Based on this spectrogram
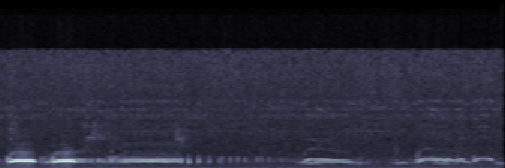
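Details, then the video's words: Local zebra dove in bekur song for luring other birds: two strong mellow hoots open, then a softer quavering trill, a quiet gap, and a few looping, wavering coos at lower volume. "Perkutut Lokal Gacor Suara Bekur Untuk Pancingan"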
